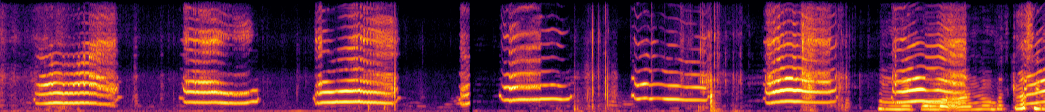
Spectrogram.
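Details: Newborn puppy calling for help in the Philippines, later found safe: about eight high, strained whining cries in quick succession, each under a second, some steady and some bending upward, with short breaks and scratchy rustling between them.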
